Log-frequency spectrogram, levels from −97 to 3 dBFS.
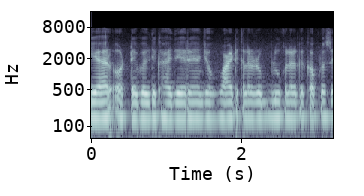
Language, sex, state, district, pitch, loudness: Hindi, male, Punjab, Kapurthala, 145 Hz, -19 LUFS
